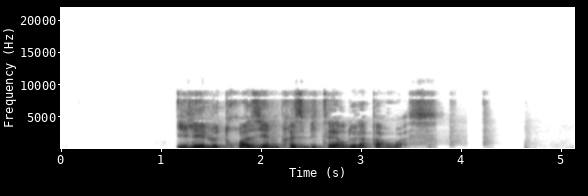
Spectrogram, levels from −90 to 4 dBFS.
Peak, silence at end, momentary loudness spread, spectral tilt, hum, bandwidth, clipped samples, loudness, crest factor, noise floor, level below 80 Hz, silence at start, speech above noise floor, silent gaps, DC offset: 0 dBFS; 1.4 s; 15 LU; -5 dB/octave; none; 9.4 kHz; under 0.1%; -16 LUFS; 18 dB; under -90 dBFS; -58 dBFS; 1.15 s; over 75 dB; none; under 0.1%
